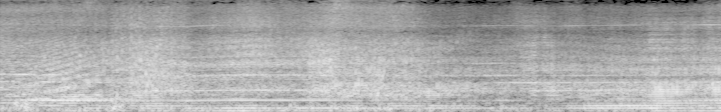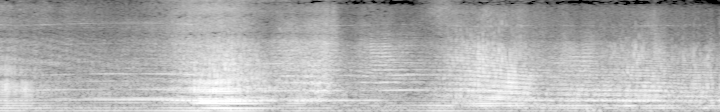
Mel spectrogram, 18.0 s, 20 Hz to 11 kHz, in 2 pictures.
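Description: Electric SAB Goblin 770 RC helicopter in flight: main rotor blades whooshing over the motor and gear whine, the pitch rising and falling as it swings past, loudest on a pass about two-thirds of the way through.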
